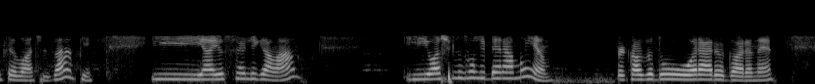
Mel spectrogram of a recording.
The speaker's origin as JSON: {"language": "Portuguese", "region": "São Paulo", "country": "Brazil", "said": "Eu sou de São Paulo."}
